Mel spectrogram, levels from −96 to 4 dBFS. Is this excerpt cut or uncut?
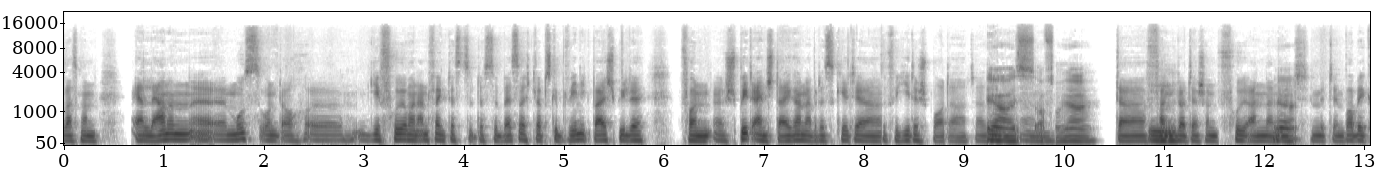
cut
